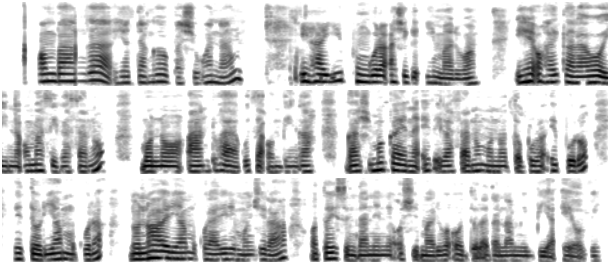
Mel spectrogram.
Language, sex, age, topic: Oshiwambo, male, 36-49, finance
